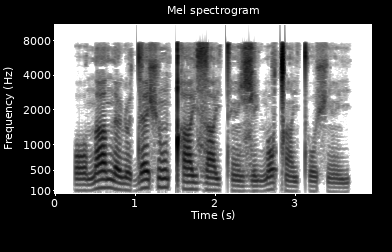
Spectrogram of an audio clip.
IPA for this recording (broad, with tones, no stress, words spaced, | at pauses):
ɔ˩n̪a˥ n̪ɛ˨ɳø˩dɛ˥ʃũ˥ ǃʰa˦j za˨jt̪ʰẽ˩ ʑe˩jn̪ɔ˦ǀã˩jt̪ʰo˩ ʃẽ˩j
